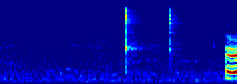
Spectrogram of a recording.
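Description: Two short plastic-on-pit scrapes, the first with a brief rasp and the second a sharp click, about half a second apart in the second half: a plastic avocado tool's pitter being worked against an avocado pit that will not come loose.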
